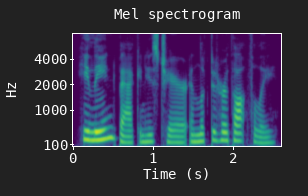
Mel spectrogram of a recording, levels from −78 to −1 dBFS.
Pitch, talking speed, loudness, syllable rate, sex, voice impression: 190 Hz, 255 wpm, -19 LUFS, 6.0 syllables/s, female, feminine, adult-like, bright, clear, fluent, intellectual, friendly, reassuring, elegant, kind, slightly modest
